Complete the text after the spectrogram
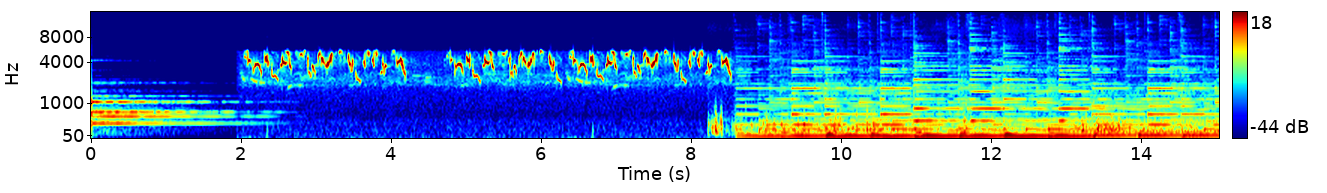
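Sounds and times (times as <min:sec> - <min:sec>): small birds chirping: 0:02.0 - 0:10.3
plucked string music: 0:08.6 - 0:15.0.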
